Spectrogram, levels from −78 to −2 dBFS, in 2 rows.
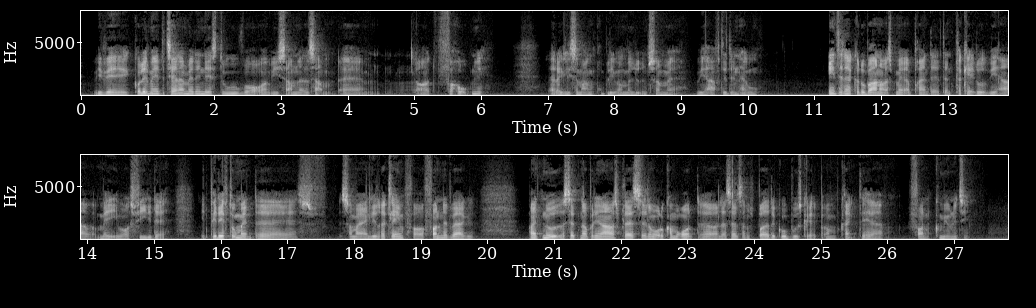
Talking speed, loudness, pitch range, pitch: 205 wpm, -23 LUFS, 90-100 Hz, 100 Hz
